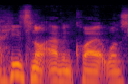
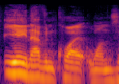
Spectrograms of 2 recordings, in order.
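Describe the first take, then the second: First: Said in the usual way. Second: Loud scoffing denial; emphatic. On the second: Real, not acted. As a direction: laugh off the idea, loudly. Teammate scoffing at quiet drinks plan.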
